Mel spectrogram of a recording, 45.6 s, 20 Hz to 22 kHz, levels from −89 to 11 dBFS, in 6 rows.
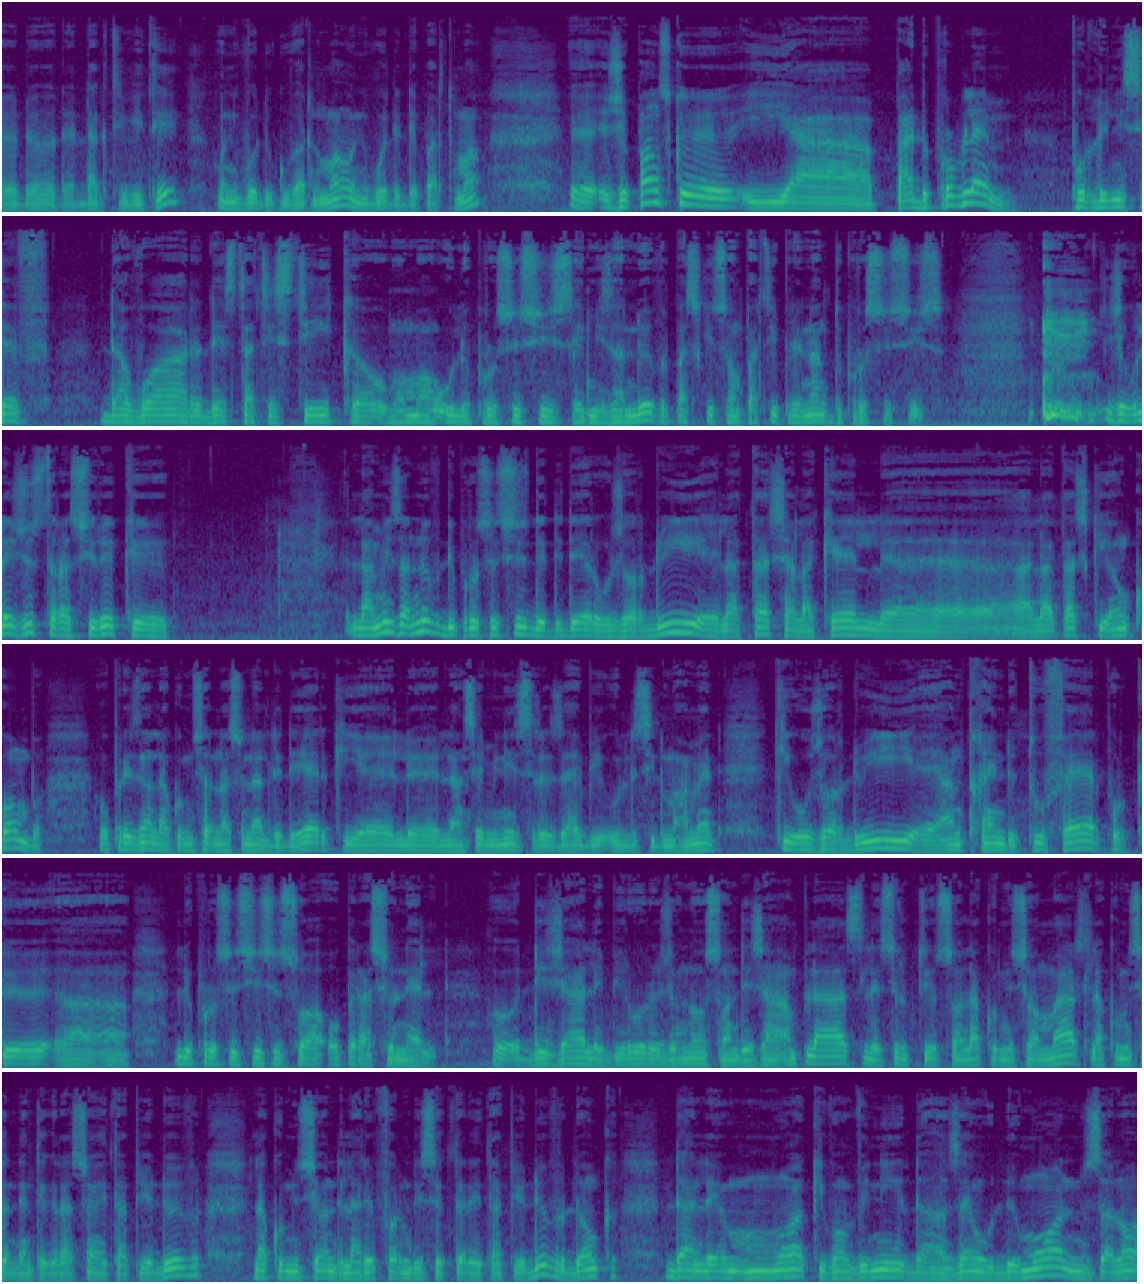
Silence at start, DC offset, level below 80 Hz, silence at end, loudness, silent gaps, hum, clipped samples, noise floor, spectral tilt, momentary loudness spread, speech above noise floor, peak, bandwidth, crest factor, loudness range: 0 s; under 0.1%; -60 dBFS; 0 s; -29 LUFS; none; none; under 0.1%; -56 dBFS; -5 dB/octave; 7 LU; 28 dB; -8 dBFS; 16.5 kHz; 20 dB; 2 LU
